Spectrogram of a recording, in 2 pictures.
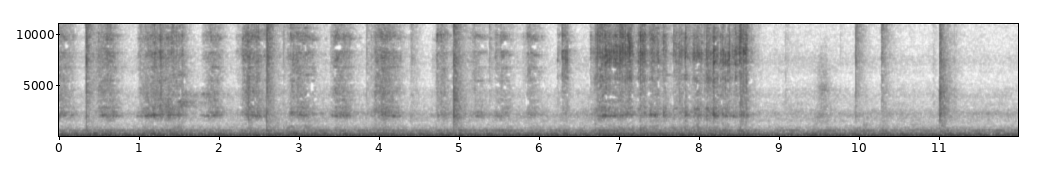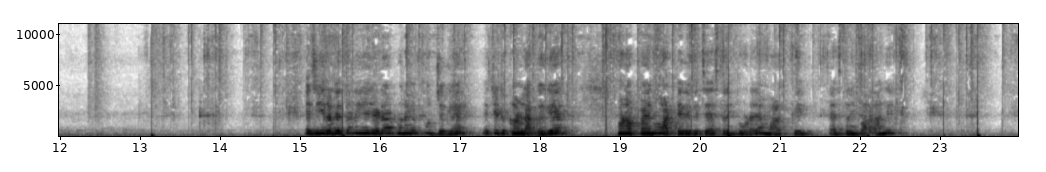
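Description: A wooden spoon scrapes and stirs seeds in a dry pan.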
